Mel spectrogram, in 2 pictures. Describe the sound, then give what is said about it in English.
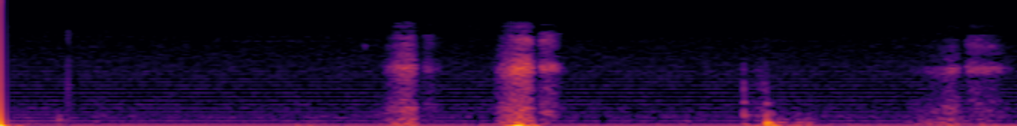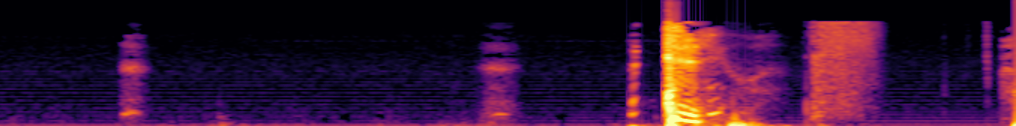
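A few short, quiet catching breaths build up before one loud, explosive sneeze bursts out near the end, followed by a brief trailing exhale. “Every single every single spring I start to sneeze in April.”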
